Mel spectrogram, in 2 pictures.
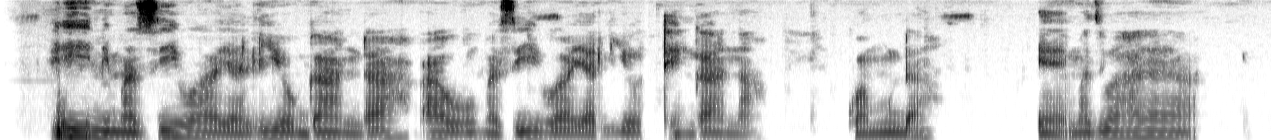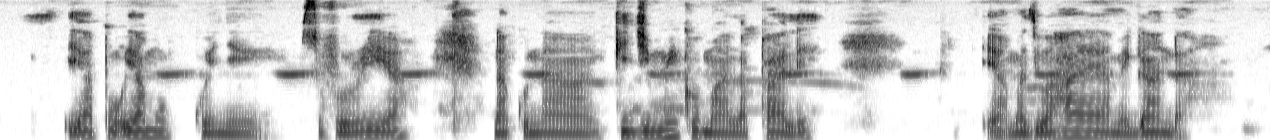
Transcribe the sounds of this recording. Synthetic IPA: hiːnimaziwajalijɔɠandaaumaziwajalijɔtɛŋɡana | kwamuɗa̰ | maziwaɦajaja | japɔjamɔkwɛɲɛsufuɾianakunakiʄimwikɔmalapalɛ | ja̰maziwaɦajajamɛɠanda̰

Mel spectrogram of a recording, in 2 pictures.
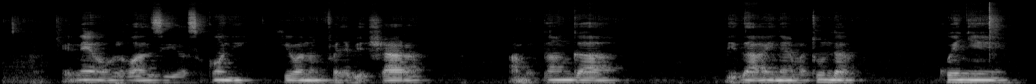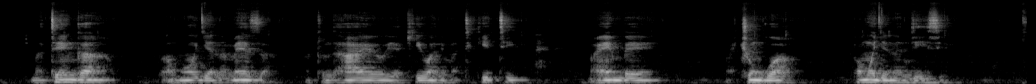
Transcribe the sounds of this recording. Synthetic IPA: ɛ̰nɛɔwalawaziasɔ̥kɔniikʰiwanam̩faɲaɓiaʃaɾa | a̰mɛpaŋɡa | ɓḭðaːainajamatunda | kwɛɲɛ | matɛŋɡa | pa̰mɔʄanamɛza | matundaɦajɔjakʰiwanimati̥kiti | ma̰ɛmbɛ | mat͡ʃuŋɡwa | pamɔʄanandizi

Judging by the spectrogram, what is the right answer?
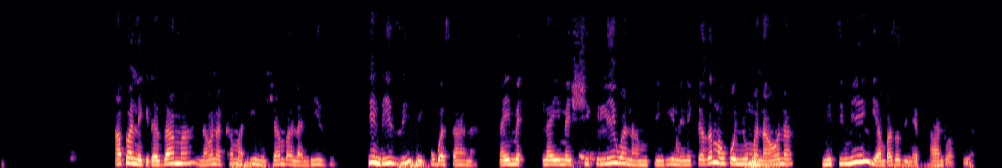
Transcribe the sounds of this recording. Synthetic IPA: hapanikitazamanaɔnakamahiːniʃambalandizi | hiːndizinikuɓwasana | naimɛʃikiliwanam̩tuiŋɡinɛnikitazamahukɔɲumanaɔna | mitimiŋɡiambazɔzimɛp̚andwa̰p̚ḭa

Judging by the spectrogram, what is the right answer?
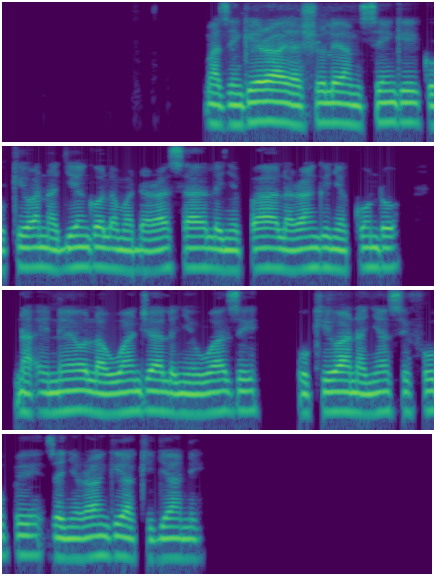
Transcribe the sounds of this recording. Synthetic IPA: maziŋɡiɾajaʃulɛjam̩siŋɡikukiwanaʄɛŋɡɔlamaɗaɾasalɛɲɛpaːlaɾaŋɡiɲakundɔ | naʔɛnɛɔlauwand͡ʒalɛɲɛuazi | ukʰiwanaɲasifupizɛɲɛɾaŋɡijakiʄani

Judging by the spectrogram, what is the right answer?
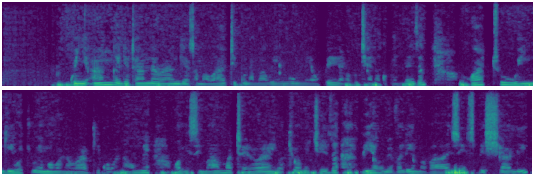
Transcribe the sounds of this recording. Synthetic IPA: kwɛɲɛʔaŋɡailiɔtandaɾaŋɡijasamawatikunamawiŋɡum̩mɛaupɛjanavutianakupɛndɛzawatʰuwɛŋɡiwakiwɛmɔwanawakɛkwawanaumɛwamɛsimamatʰaɾahiwakiwawamɛt͡ʃɛzapiawamɛvaliamavazispɛʃali

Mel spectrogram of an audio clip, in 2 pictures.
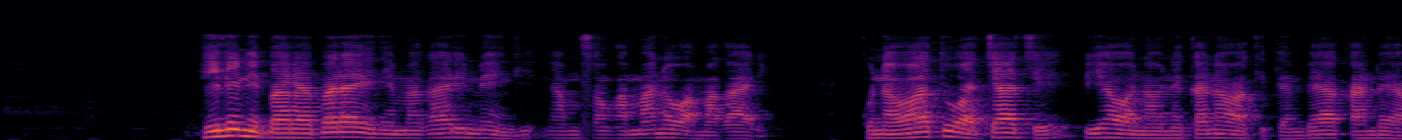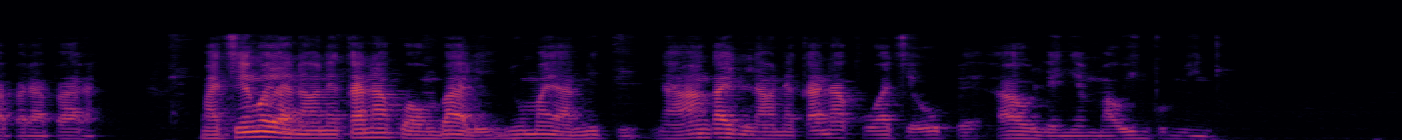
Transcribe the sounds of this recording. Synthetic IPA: hilinibaɾabaɾajɛɲɛmaɣaɾimɛŋɡinam̩sɔŋɡamanɔwamaɣaɾi | kunawatuwat͡ʃat͡ʃɛpiawanaɔnɛkanawakitɛmbɛakandɔjabaɾabaɾa | mat͡ʃɛŋɡɔjanaɔnɛkanakwaumbaliɲumajamitinaaŋɡailinaɔnɛkanakuwat͡ʃɛupɛaulɛɲɛmawiŋɡumiŋɡi

